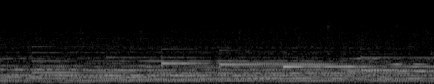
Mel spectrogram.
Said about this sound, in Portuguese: onde há uma paisagem natural, com plantas, árvores, flores, água. fundo tu escuta o barulho dos pássaros e o fluxo da água correndo.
